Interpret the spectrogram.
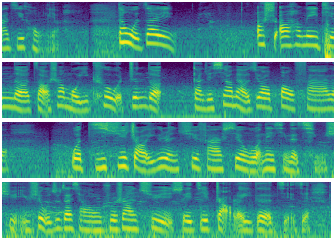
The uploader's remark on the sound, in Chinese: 在星巴克录制播客，室内录音很嘈杂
